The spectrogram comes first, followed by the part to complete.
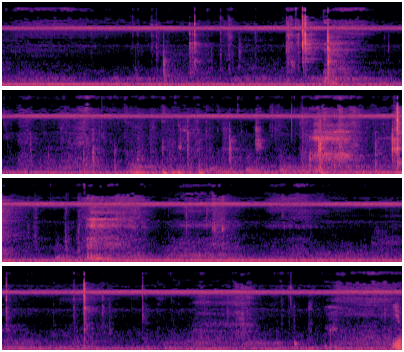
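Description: Scattered faint clicks and scrapes of screwdrivers working a rubber oil seal over a propeller flange, over a steady low hum and a steady high-pitched whine.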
